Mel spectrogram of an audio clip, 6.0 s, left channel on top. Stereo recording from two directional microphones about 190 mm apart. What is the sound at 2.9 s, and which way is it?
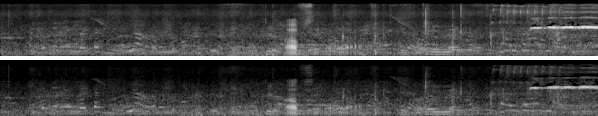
Speech, 10° left (ahead or behind).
